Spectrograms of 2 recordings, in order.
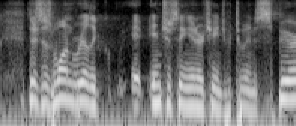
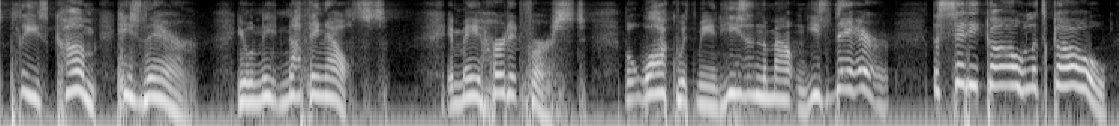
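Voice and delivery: high, urgent pleading, rising higher; pleading spirit; 8 semitones higher, slower than usual. Acted. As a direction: coax the ghost to come, voice climbing. Spirit begging ghost to come.

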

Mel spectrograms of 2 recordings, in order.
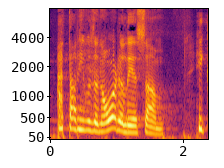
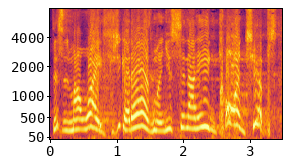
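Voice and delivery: louder, higher, rising indignation; indignant; 7 semitones higher, 5 dB louder than usual. Retold or imitated. Husband fuming inwardly at the orderly, louder and higher. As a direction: boil over at him. Seething at the corn-chip orderly.

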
